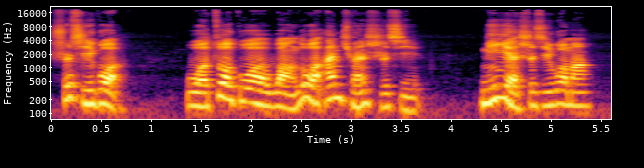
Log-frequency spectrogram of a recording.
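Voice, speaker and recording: A man with a somewhat high voice reads lines from a textbook conversation. He speaks in a careful, measured way, as in a prepared lesson recording. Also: lively intonation, a bit bright. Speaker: dialogue reader in a language lesson. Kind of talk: scripted textbook dialogue.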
